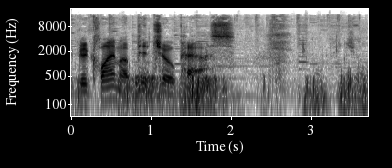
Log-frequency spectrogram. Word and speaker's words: Pinchot: Pinchot, I mispronounced it. Pinchot.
